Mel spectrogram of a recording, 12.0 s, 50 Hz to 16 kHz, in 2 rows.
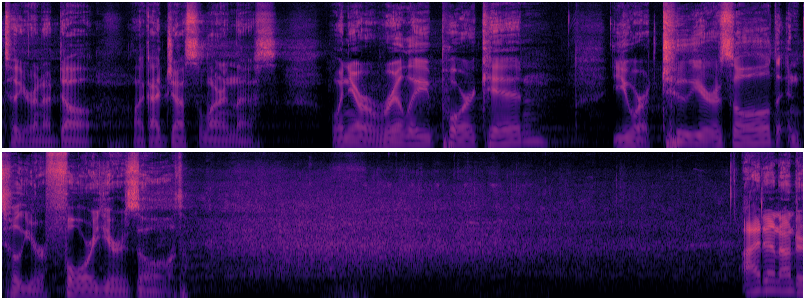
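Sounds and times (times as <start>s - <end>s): audience laughing: 7.4s - 12.0s
audience clapping: 7.5s - 12.0s.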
